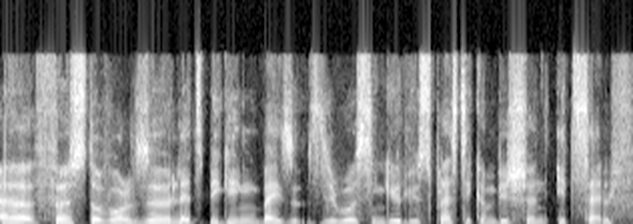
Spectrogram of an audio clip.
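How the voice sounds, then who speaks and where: Recorded dry and close with no echo, a woman with a French accent speaks at a medium pitch in a dark, mellow tone. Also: ordinary pitch variation, moderate pace. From France. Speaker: city government official. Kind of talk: presentation. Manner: halting, many fillers and restarts.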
